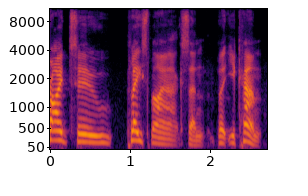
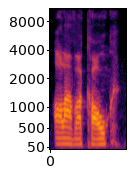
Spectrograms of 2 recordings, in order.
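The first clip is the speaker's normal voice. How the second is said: low, deadpan Scouse imitation; mimicking a terse Scouse lad; Scouse guy; 7 semitones lower than usual. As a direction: drop low into a Liverpool accent. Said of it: "I went to Amsterdam with a Scouse guy".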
